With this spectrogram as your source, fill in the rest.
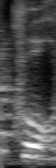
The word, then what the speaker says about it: court: Le chien court vite. Don't pronounce the T from court.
